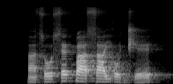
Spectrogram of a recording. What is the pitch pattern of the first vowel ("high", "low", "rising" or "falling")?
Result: low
